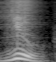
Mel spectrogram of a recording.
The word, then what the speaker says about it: ewe: So, that is when you pronounce the word, that is you, that is not you.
